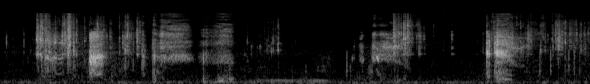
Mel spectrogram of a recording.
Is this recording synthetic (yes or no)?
yes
